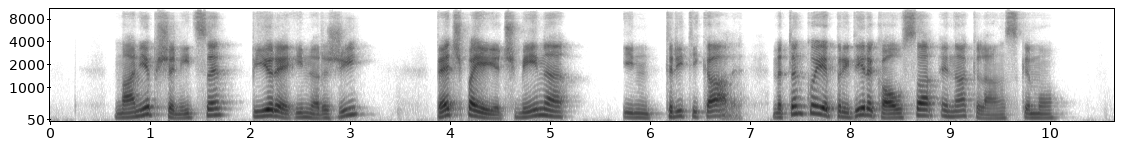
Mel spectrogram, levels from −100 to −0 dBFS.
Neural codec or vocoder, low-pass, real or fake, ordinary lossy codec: codec, 24 kHz, 0.9 kbps, WavTokenizer, large speech release; 9.9 kHz; fake; Opus, 24 kbps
